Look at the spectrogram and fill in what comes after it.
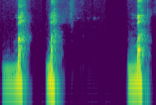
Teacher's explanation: B plus vibration tức là hai môi mím lại, bật hơi ra và rung họng. · Âm B thì hai môi này mím lại và bật hơi ra. B, b. Đồng thời rung họng các bạn nhé.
